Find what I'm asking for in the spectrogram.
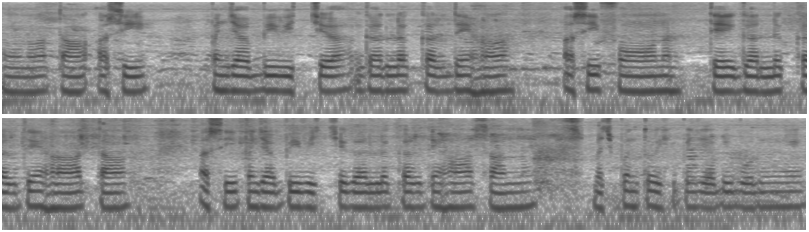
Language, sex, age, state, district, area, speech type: Punjabi, male, 18-30, Punjab, Mansa, urban, spontaneous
